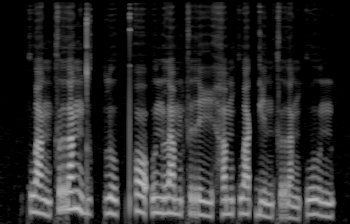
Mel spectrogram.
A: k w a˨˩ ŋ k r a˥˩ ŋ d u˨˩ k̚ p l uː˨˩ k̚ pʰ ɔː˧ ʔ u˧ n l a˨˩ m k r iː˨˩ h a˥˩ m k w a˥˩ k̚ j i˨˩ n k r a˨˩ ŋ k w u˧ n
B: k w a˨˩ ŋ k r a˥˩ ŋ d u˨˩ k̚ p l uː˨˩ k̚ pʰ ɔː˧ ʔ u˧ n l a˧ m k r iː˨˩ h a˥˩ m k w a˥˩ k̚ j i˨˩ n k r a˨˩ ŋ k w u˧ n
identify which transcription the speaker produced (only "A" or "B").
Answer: B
